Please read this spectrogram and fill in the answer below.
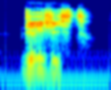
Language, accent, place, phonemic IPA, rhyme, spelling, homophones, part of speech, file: French, France, Lyon, /di.ʁi.ʒist/, -ist, dirigiste, dirigistes, adjective / noun, LL-Q150 (fra)-dirigiste.wav
- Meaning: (adjective) of dirigisme; dirigiste; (noun) dirigiste (advocate of dirigisme)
